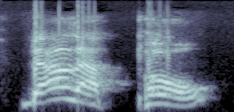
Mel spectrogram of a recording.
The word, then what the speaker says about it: Dans la peau: Dans la peau, that's how you pronounce it.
